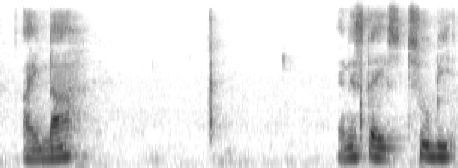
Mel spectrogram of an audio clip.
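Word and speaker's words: עָנָה: And it's pronounced as ainah, ainah.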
